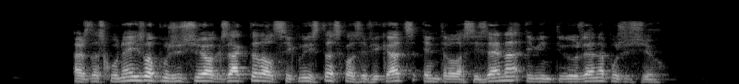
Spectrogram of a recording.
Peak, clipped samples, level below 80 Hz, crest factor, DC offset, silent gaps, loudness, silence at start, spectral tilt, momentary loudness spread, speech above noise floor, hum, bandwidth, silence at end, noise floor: -4 dBFS; under 0.1%; -64 dBFS; 20 dB; under 0.1%; none; -23 LUFS; 0.75 s; -4.5 dB/octave; 10 LU; 63 dB; none; 8.2 kHz; 0.8 s; -86 dBFS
